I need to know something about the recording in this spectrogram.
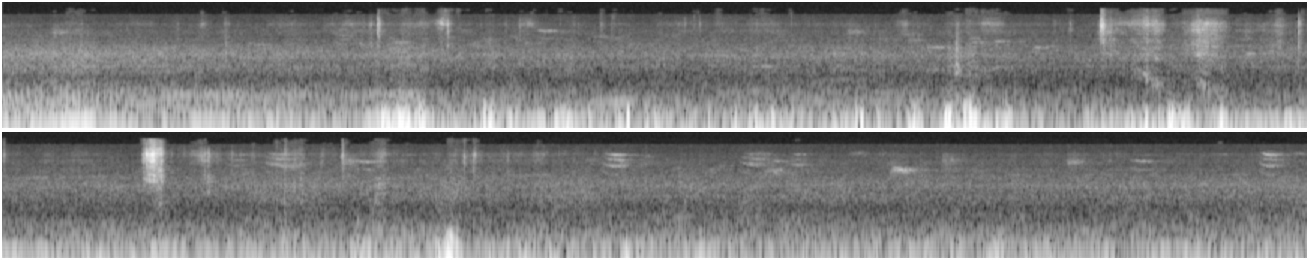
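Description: Small plastic parts click and rattle close by.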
